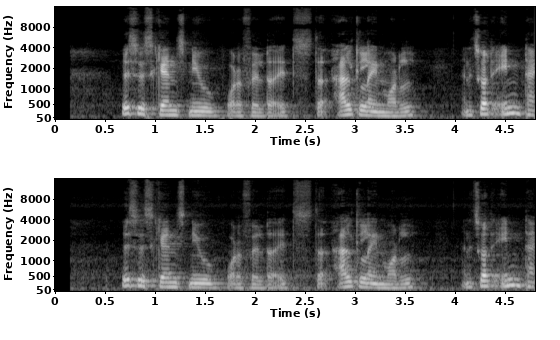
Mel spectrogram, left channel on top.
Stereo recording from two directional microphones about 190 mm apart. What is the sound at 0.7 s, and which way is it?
A man's voice, 20° left (ahead or behind).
